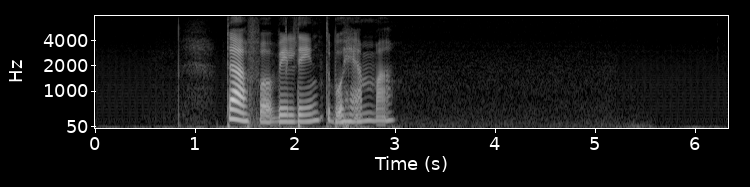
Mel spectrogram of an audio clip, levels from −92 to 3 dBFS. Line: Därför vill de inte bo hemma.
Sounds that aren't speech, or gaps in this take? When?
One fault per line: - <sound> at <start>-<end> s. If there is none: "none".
none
